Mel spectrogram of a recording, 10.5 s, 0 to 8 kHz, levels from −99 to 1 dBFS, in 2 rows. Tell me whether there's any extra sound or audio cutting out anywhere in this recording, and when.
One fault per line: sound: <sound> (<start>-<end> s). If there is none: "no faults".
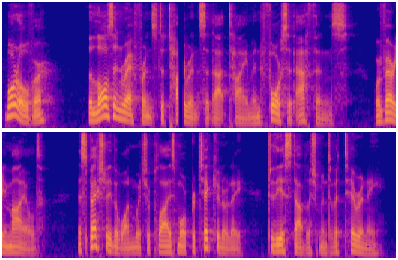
sound: dropout (2.3-2.4 s)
